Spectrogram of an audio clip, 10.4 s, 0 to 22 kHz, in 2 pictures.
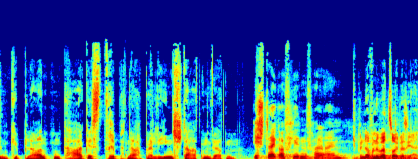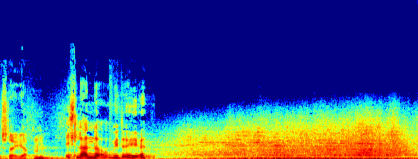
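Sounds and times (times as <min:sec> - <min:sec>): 
speech: 0:00.0 - 0:07.2
passenger plane engines roaring during a flight: 0:07.2 - 0:10.4.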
